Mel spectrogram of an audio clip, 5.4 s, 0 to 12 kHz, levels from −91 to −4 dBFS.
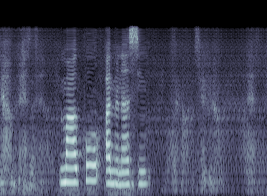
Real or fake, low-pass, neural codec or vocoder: fake; 7.2 kHz; codec, 16 kHz, 0.3 kbps, FocalCodec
